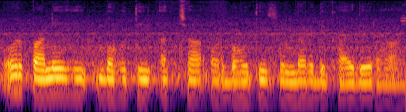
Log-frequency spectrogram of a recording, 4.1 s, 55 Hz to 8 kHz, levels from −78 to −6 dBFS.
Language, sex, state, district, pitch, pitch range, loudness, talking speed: Hindi, male, Madhya Pradesh, Dhar, 115 Hz, 110-125 Hz, -19 LUFS, 205 wpm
